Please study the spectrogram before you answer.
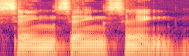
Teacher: that g at the end is almost non-existent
